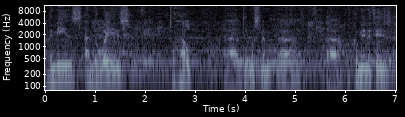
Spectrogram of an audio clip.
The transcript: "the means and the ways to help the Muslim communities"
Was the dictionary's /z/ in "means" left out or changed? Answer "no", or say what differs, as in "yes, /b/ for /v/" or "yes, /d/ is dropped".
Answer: no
